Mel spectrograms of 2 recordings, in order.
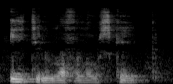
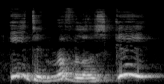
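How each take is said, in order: First: Said in the usual way. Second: Much higher and louder, teasing question that breaks into a laugh; mock the Gruffalo and cackle; sly snake teasing with a laugh.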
